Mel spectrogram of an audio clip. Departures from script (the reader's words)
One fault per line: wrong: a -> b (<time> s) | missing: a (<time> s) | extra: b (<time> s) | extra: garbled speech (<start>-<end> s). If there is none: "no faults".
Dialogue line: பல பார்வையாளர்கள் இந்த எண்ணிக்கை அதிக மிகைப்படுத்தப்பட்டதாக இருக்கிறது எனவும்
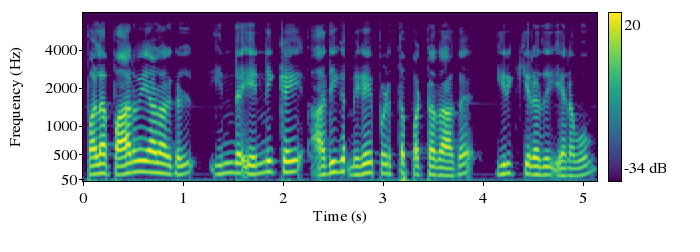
no faults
